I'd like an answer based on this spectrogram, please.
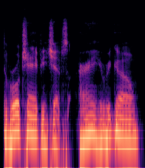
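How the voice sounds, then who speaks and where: A man's voice: mid-range voice, brisk, creaky, mellow. A man casually commenting while playing a video game, with wry, sarcastic asides. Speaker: let's play host.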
